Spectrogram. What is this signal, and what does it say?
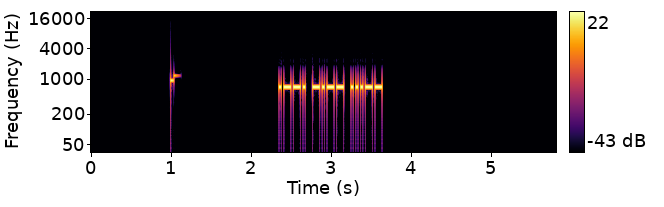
Morse code, heard as a keyed tone, about 40 wpm, 700 Hz. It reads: PY3
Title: Callsign Prefixes for Top 50 DXCC - 40wpm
